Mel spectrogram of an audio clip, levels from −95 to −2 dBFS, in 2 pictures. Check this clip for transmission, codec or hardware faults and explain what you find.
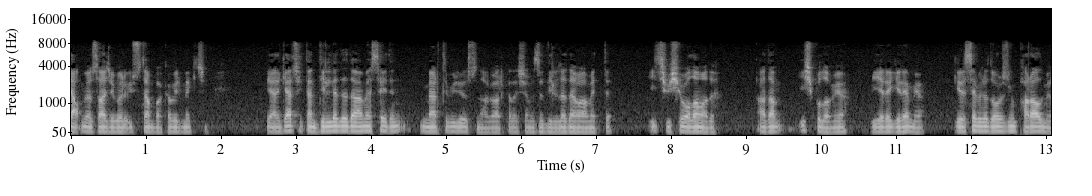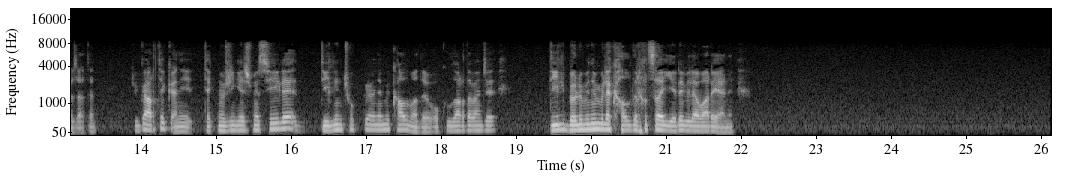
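Nothing wrong can be heard in the signal: the speech has the ordinary character of a call passed through the Opus codec, with its frequency range stopping at 8 kHz.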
